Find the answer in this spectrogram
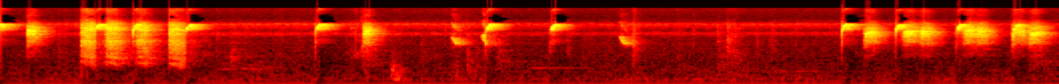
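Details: Grey-breasted prinia singing rapid clusters of short, high, buzzy notes at the start and end. In the middle, single flicked notes come about once a second.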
